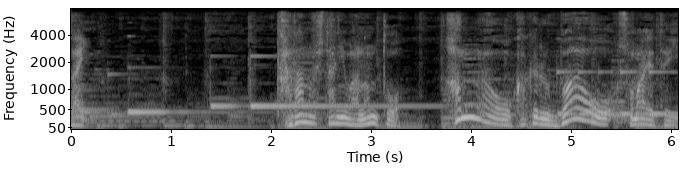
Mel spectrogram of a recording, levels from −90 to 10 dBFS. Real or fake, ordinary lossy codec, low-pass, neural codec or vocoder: real; AAC, 32 kbps; 7.2 kHz; none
